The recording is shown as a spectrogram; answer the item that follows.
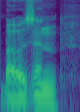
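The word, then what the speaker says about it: boatswain: Wouldn't it be funny if the word quartermaster was actually pronounced something like quarmster, you know, sort of the way boatswains pronounced bosun, one of these inexplicable nautical terms that just does not read at all on paper the way it's pronounced? – Or Worcester?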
